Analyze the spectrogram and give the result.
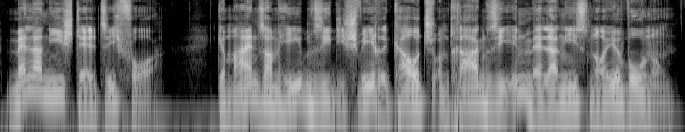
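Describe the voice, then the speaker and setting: Man, storyteller, scripted narration, deliberate, lively intonation, very dry close sound. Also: lowish voice, dry recording. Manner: clear, simple, deliberate read-aloud delivery. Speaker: storyteller for German learners. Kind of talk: scripted narration of simple stories.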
